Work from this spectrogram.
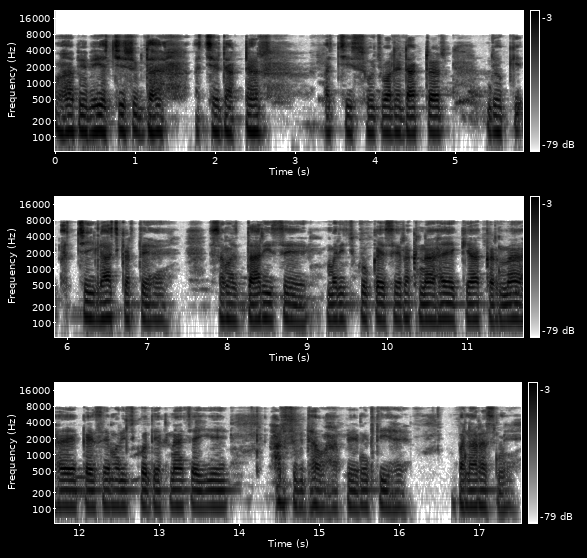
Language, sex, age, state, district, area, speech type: Hindi, male, 30-45, Uttar Pradesh, Ghazipur, urban, spontaneous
